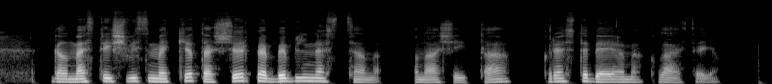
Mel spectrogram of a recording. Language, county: Lithuanian, Alytus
